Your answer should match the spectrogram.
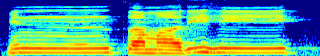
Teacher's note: من ثمرہ، نون ساکن کے بعد حروف اخفا میں سے ثا آ رہی ہے تو نون ساکن میں اخفا ہوگا، ہا کے نیچے کھڑی زیر ہے، ایک الف کی مقدار کھینچ کر پڑھا جائے گا، یہاں پر الف مدہ ہے، اسے ایک الف کی مقدار کھینچ کر پڑھا جائے گا۔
